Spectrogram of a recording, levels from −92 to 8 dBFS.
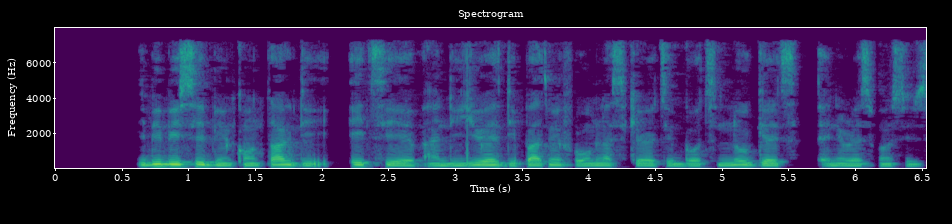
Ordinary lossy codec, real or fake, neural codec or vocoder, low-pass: MP3, 48 kbps; real; none; 7.2 kHz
